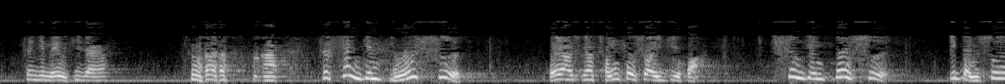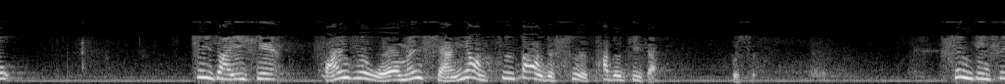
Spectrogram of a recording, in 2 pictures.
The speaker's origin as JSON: {"language": "Chinese", "country": "China", "said": "我们中国人"}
